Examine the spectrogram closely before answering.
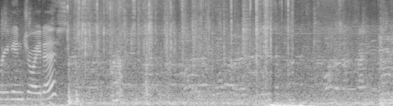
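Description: Plastic sheets crinkle and rustle as hands handle them.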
